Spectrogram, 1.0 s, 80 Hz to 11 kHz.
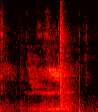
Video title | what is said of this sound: Вольер із сітки рабиці будуємо своїми руками, за власним проектом з чого було, частина 2 | уже позастивало так, що навіть коли стукаєш, воно аж дзвенить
